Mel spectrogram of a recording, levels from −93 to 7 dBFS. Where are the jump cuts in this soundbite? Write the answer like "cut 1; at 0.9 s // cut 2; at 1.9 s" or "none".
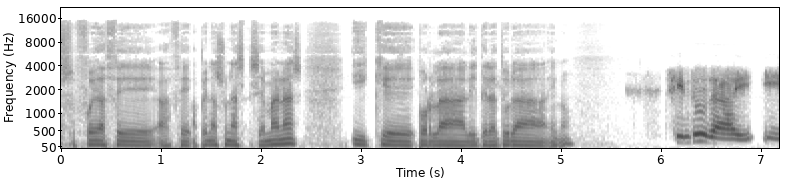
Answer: cut 1; at 1.3 s // cut 2; at 3.6 s // cut 3; at 5.0 s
